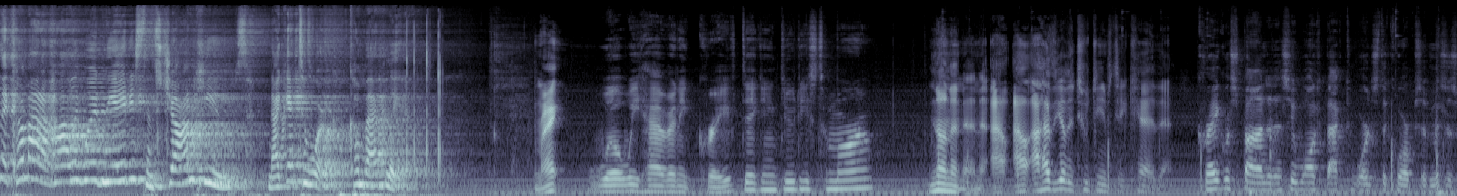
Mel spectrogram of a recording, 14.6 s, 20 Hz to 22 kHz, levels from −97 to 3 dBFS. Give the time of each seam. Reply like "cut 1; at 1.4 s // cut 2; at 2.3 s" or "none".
cut 1; at 5.3 s // cut 2; at 9.6 s

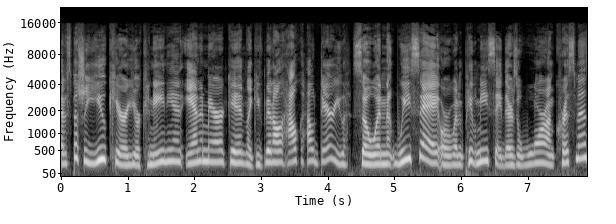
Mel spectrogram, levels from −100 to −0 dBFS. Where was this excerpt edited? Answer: cut 1; at 1.0 s // cut 2; at 4.3 s // cut 3; at 6.2 s

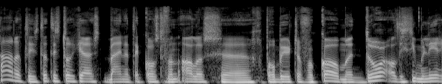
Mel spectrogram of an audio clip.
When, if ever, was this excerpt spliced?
cut 1; at 1.0 s

